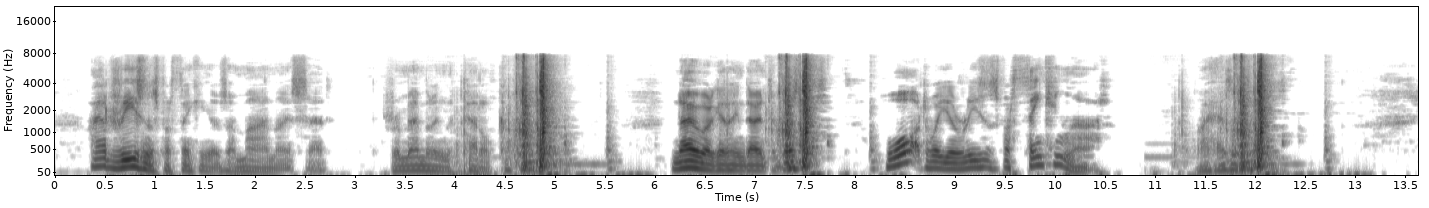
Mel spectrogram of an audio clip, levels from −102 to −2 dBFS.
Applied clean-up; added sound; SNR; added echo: classical method Wiener filter.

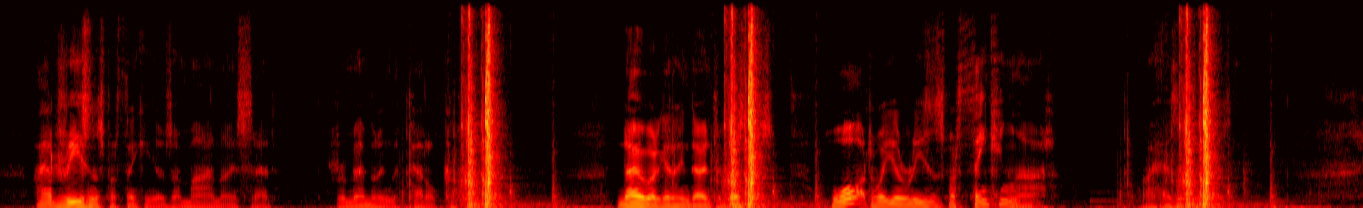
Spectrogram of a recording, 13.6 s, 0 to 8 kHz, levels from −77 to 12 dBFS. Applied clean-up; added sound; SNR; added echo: none; Microwave oven; -5 dB; none.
